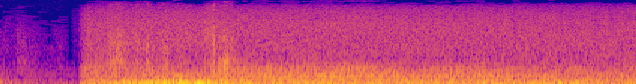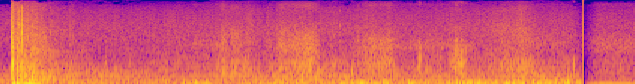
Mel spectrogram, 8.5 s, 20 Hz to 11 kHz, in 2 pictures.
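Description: A single loud 9mm pistol shot about four seconds in: one sharp crack with a short ringing echo, over a low steady background hum.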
